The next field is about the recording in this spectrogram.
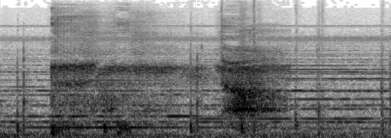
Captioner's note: Víctor suspira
